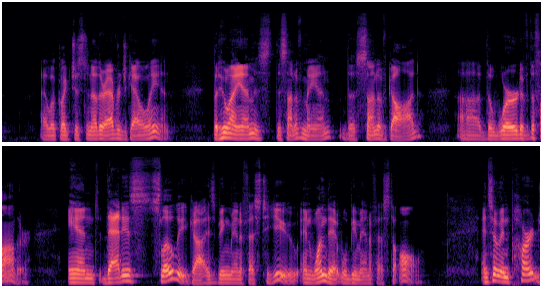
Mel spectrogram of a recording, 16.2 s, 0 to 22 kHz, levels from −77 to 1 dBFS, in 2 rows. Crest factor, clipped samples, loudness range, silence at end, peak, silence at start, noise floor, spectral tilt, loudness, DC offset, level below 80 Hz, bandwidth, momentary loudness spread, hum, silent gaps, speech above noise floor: 20 dB; under 0.1%; 4 LU; 0 s; -4 dBFS; 0.6 s; -66 dBFS; -5.5 dB/octave; -23 LUFS; under 0.1%; -62 dBFS; 16 kHz; 14 LU; none; none; 43 dB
